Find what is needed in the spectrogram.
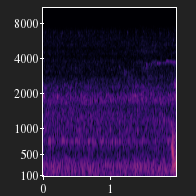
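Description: A semi-truck's diesel engine idling steadily.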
